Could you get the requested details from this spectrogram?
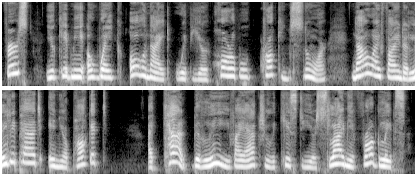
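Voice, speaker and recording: A woman's voice: fairly high pitch, expressive, measured pace, a little mellow, no echo, studio quality. A woman voicing an exasperated young storybook princess in a scolding, complaining manner.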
